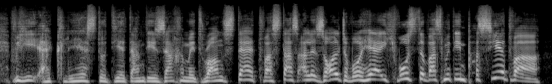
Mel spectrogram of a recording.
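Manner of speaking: loud, rising heated argument; angry challenge. A narrator's reading. Harry confronts Hermine about Ron's dad, heatedly. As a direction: build in pitch and force as you demand an explanation.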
